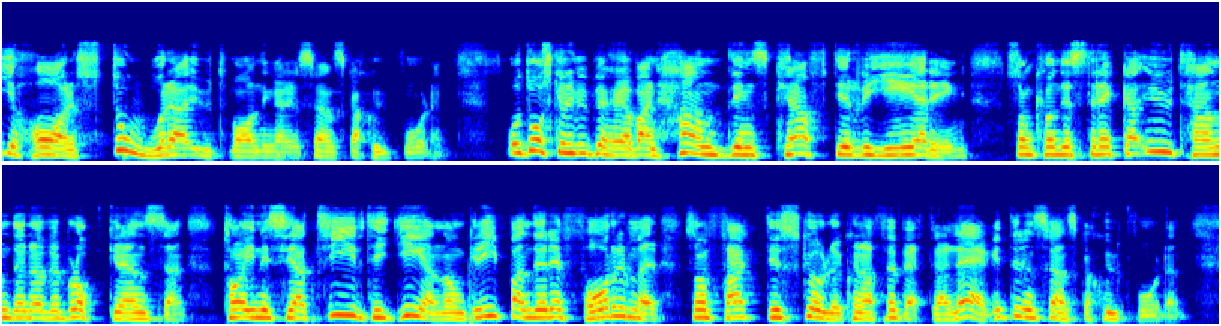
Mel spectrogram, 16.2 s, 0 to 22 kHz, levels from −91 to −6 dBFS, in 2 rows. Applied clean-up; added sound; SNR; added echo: neural mask model DeepFilterNet 3.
